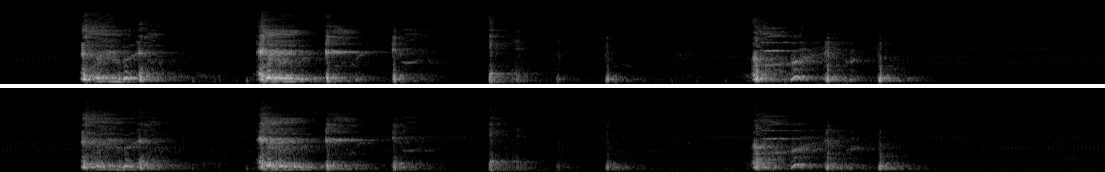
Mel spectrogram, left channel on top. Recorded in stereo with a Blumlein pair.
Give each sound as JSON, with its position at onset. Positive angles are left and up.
{"t": 0.8, "sound": "a cough", "azimuth_deg": 20, "distance_m": 0.6}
